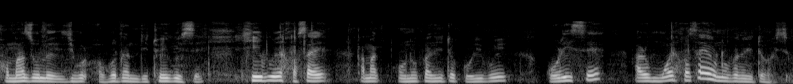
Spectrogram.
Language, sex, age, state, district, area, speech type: Assamese, male, 45-60, Assam, Darrang, rural, spontaneous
